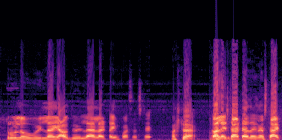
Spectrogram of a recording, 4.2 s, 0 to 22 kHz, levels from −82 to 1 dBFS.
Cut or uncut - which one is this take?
cut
